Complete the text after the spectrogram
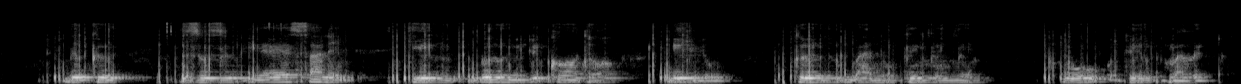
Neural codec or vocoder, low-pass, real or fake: codec, 16 kHz, 4 kbps, X-Codec, HuBERT features, trained on general audio; 7.2 kHz; fake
